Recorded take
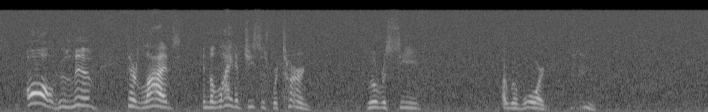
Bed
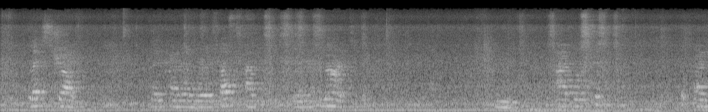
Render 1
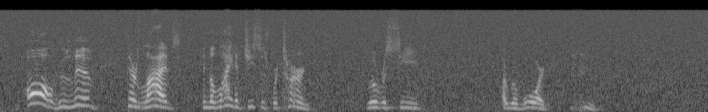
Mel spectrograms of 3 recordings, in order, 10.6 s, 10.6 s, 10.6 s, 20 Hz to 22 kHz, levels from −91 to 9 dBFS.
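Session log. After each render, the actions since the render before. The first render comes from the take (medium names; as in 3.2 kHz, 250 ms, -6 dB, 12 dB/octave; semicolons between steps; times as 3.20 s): de-hum 60 Hz, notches 5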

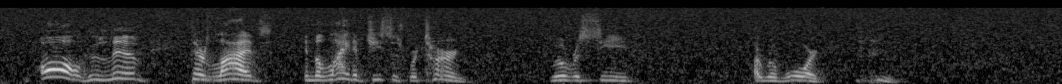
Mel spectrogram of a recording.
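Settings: noise reduction 13 dB, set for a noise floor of -37 dBFS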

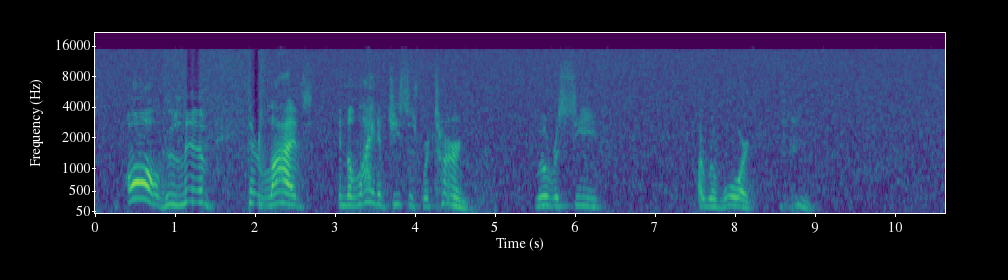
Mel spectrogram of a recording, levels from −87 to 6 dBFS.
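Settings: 0.85–2.13 s: compressor with a negative ratio -26 dBFS, ratio -0.5; 4.48–5.03 s: bass shelf 470 Hz +7.5 dB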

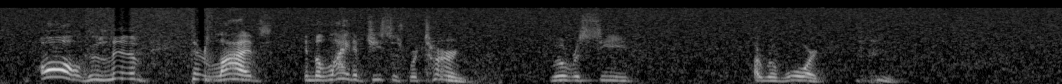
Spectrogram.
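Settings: no audible change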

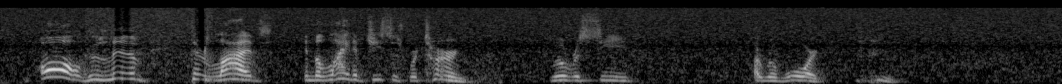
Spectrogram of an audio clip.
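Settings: high-pass 45 Hz; peaking EQ 2.3 kHz -8.5 dB 0.34 oct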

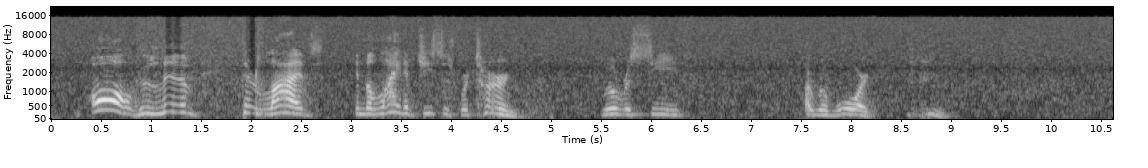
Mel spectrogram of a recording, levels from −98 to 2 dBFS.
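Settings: trim +3.5 dB; peak limiter -2 dBFS, peak gain reduction 2.5 dB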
